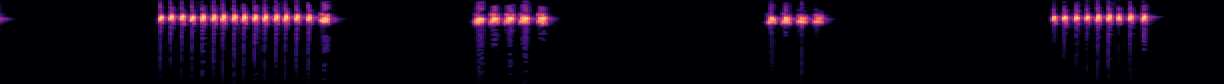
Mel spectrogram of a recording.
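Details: Blue-crowned hanging parrot giving shrill burst calls, used as master material to tutor songbirds such as magpie-robins and leafbirds: four rapid trills of very high piercing notes, each burst one to one and a half seconds, separated by silent gaps.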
